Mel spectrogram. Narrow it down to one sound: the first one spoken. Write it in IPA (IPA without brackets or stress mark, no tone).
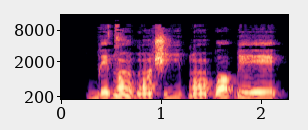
b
